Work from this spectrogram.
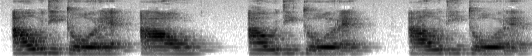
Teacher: Even when we have two vowels beside each other, each one is pronounced individually.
